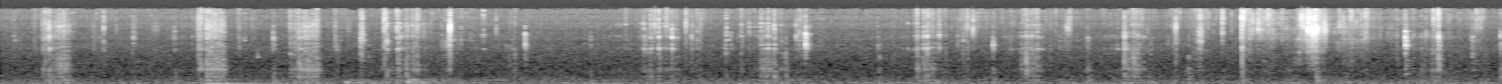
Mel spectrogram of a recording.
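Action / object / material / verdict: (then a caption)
scrape / soap bar cut with a small metal blade / soap / none. A small metal blade slices thin strips from a solid light green branded bar of soap resting on a table. The result is a series of quiet, crisp, bright cutting and scraping strokes with short, dry attacks and almost no low end.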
